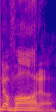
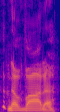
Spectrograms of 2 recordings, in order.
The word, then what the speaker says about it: Nevada: are you aware that there is a divide in the pronunciation it's Nevada Nevada is people from Nevada say it Nevada is how Aristocrats and you say it I believe bougie [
